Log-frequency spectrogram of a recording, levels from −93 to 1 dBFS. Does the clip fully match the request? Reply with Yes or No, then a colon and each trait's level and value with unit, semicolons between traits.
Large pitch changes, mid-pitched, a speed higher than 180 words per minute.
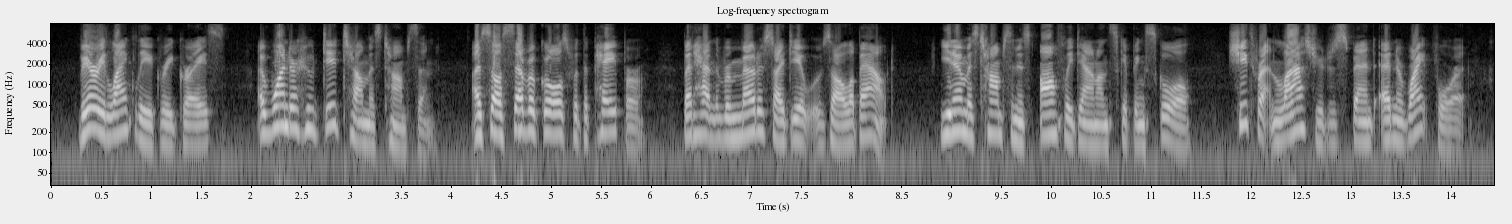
Yes: wide, 6.1 semitones; medium, 165 Hz; average, 200 wpm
